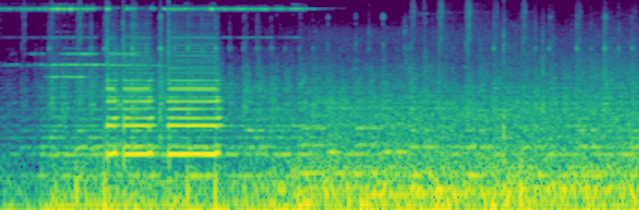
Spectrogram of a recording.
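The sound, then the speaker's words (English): Car horn honking in slow-moving traffic: a brief blaring horn burst of about a second rises over a continuous rumble of engines and road noise, which carries on after the horn stops. “Harry's driving in slow-moving traffic, hooting his horn in frustration.”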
